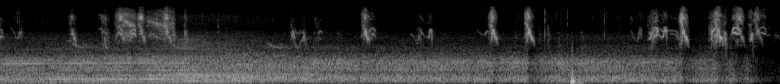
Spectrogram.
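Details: Sparrows coming for food at a Tenmangu shrine, afternoon of 18 March 2021: scattered bright chirps and short twittering bursts from several birds, with distant traffic noise underneath.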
